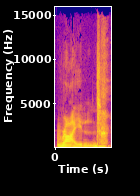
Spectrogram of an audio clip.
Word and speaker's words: round: I was struck by the fact that round was actually pronounced rind.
